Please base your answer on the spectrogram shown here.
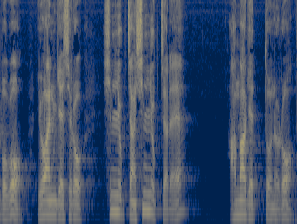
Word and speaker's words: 아마겟돈: 바로 떠오르는 단어 거든요 거기에 이 학자를 앞에 붙여서 하 무기 또 가 아마겟돈 이라는 이 헬라어 발음으로 이렇게 명칭이 바뀐 거예요 그렇기 때문에 2 아마겟돈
